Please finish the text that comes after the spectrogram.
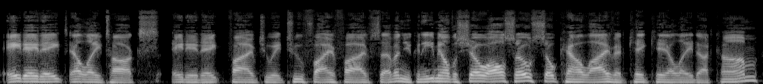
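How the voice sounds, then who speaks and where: A man's voice: fairly low pitch, normal speed, hardly any pauses, a bit bright, no echo, clean studio sound. A middle-aged man hosting a live radio talk show in a conversational way, with a showman-like announcer manner.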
